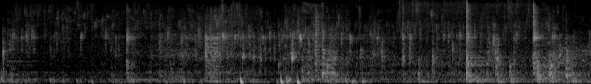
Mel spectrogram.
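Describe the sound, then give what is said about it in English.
Pieces of gnocco fritto dough frying in hot oil: a steady, dense sizzle and crackle that continues throughout, with a few louder bursts as the dough puffs. “I can tell that this oil is ready to accept some gnocca frito. Dropping them in, they're immediately starting to puff a little bit, which is a good sign.”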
